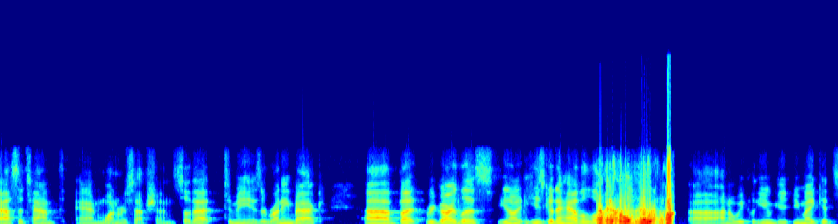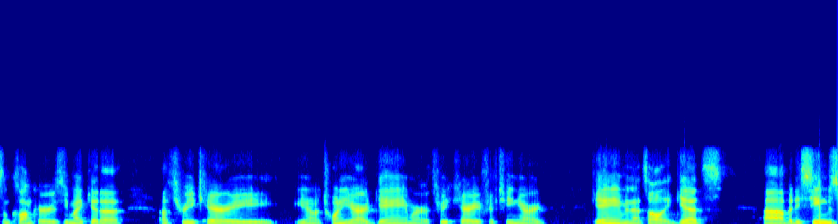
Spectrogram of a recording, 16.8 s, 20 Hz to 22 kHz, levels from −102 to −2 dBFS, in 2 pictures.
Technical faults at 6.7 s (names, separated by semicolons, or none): codec payload misread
